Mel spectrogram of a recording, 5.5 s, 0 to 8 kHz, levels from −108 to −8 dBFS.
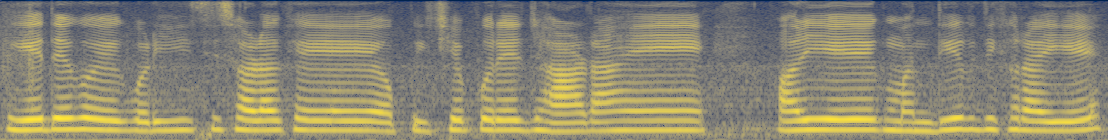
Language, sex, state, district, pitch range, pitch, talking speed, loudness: Hindi, female, Bihar, Katihar, 210-225 Hz, 215 Hz, 195 wpm, -15 LUFS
